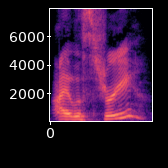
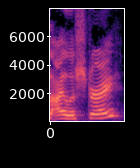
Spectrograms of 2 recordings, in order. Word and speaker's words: Eilistraee: Apparently her name is pronounced Eilistraee. Eilistraee? Yeah, but I'm going to go with Eilistraee because apparently it's an accepted pronunciation and I'm going with it.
